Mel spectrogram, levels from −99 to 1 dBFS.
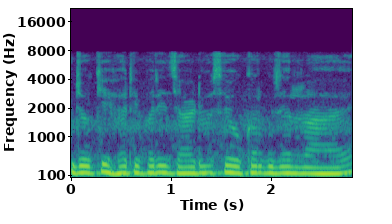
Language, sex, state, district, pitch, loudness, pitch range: Hindi, male, Uttar Pradesh, Jalaun, 150 Hz, -19 LUFS, 145-155 Hz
